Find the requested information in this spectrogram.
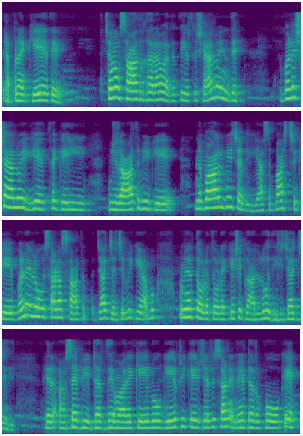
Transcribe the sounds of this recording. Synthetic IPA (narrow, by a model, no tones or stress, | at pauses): t̪ḛːə̰pneːɡeːt̪eː | t͡ʃəloːsaːt̪ʰkʰəɾaɦoːɛːt̪eːt̪iːɾt̪ʰeʃɛːlɦoːĩːnd̪eː | t̪eːbəɽeːʃɛːloːiɡeːʊt̪ʰːeːɡeiː | ɡʊd͡ʒɾaːt̪biːɡeː | nɪpaːlbiːt͡ʃəliːeəsbəst͡ʃkeːbəɽeːloːɡsaːɽaːsaːt̪ʰd͡ʒaːd͡ʒat͡ʃbiːɡɪjaːbʊnẽːt̪oːloːt̪oːleːkeʃɡəlɦoːd̪iːsiːd͡ʒaːd͡ʒeːd̪iː | pʰɪɾəsebiːɖəɾd̪eːmaːɾeːkeiloːɡɡeːʊʈʰiːkeːd͡ʒeisaːɽeːnẽːɖəɾpoːkeː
